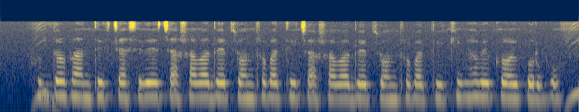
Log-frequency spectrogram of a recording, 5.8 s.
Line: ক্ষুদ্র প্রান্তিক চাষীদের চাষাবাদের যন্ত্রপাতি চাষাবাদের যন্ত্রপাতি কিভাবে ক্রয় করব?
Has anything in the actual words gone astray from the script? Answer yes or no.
no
